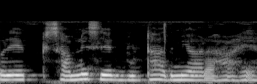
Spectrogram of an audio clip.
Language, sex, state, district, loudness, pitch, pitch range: Hindi, female, Bihar, Darbhanga, -15 LUFS, 210 Hz, 200-215 Hz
